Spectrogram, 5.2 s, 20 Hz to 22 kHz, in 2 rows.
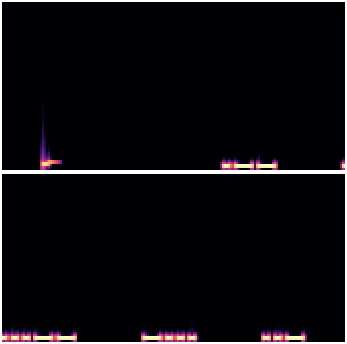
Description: Morse code, heard as a keyed tone, about 28 wpm, spaced as for 13 wpm, 700 Hz. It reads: W3BU
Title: USA Call Signs - 4 Characters - 4x Character Spacing - 28wpm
